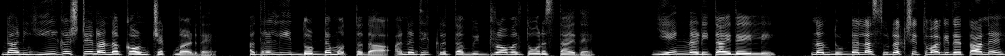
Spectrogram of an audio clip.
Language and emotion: Kannada, fearful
